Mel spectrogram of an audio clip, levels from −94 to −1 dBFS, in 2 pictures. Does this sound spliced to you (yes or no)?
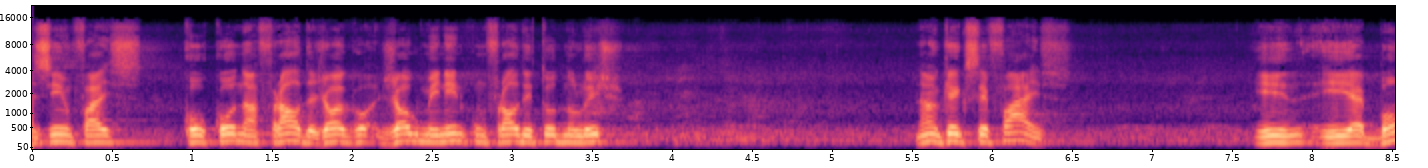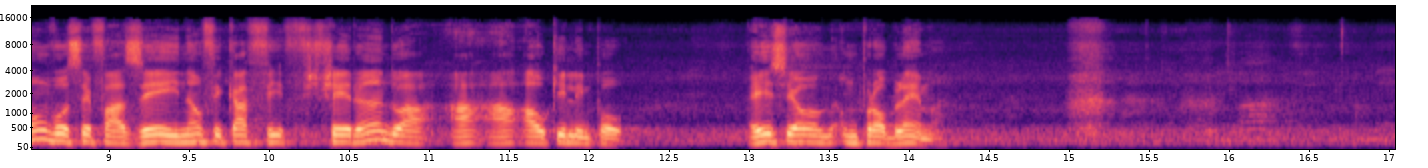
no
